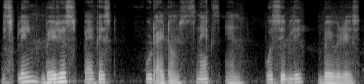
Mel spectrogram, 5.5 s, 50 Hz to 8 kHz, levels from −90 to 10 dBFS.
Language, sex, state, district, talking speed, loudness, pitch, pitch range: English, male, Sikkim, Gangtok, 100 wpm, -19 LUFS, 120 Hz, 110-150 Hz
